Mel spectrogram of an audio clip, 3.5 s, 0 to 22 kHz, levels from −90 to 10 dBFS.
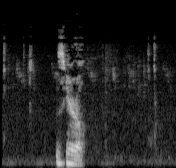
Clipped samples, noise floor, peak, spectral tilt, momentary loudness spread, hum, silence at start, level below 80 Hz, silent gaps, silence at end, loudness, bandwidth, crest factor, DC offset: under 0.1%; -54 dBFS; 0 dBFS; -3.5 dB/octave; 25 LU; none; 0.05 s; -54 dBFS; none; 0.45 s; -13 LUFS; 9.4 kHz; 20 dB; under 0.1%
